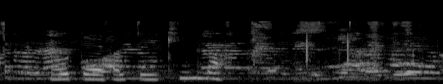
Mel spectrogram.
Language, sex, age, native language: Icelandic, female, 8, Icelandic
